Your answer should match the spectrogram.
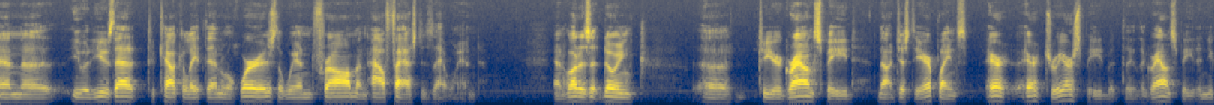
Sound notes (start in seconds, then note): none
